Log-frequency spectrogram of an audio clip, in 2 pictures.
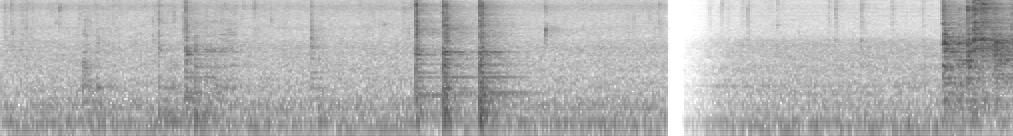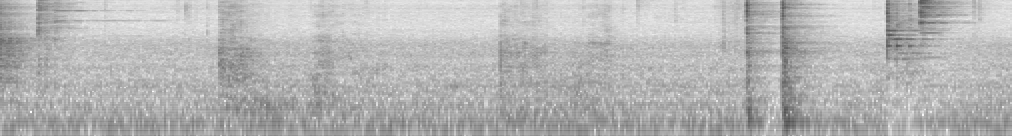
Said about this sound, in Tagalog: papakita ko mamaya kung paano tayo maggisa ng munggo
